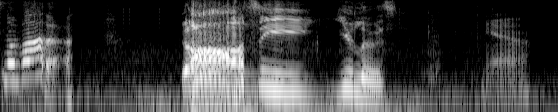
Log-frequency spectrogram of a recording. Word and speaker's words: Nevada: It's Nevada. Oh, see, you lose. Yeah. That's like how you pronounce that.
